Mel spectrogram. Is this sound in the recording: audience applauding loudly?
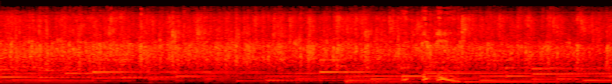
yes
